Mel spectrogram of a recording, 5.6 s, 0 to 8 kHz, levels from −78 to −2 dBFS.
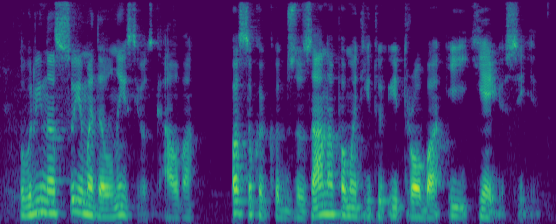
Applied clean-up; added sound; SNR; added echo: none; none; none; none.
